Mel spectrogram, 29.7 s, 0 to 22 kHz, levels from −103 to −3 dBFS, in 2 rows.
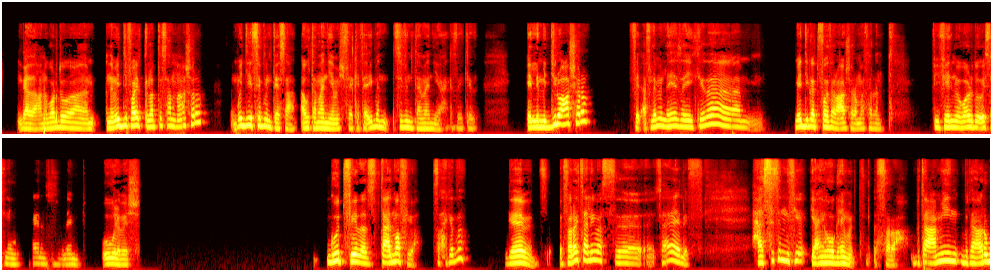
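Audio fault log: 0.63–0.66 s loud pop: a single sharp pop roughly 10 dB above the speech, which carries on beneath it rather than breaking off, likely from a plug, switch or static discharge.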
